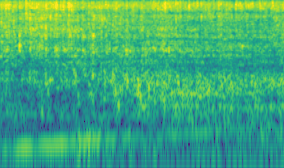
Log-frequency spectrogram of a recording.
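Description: Water rushing from a newly installed outdoor hose bib with a new shutoff valve beside a concrete patio, a dense, steady gushing hiss that stays loud and unbroken throughout.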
